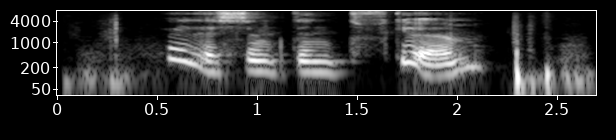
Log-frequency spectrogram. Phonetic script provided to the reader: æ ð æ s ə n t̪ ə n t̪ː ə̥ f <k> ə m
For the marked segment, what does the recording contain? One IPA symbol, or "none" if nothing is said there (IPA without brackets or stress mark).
k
